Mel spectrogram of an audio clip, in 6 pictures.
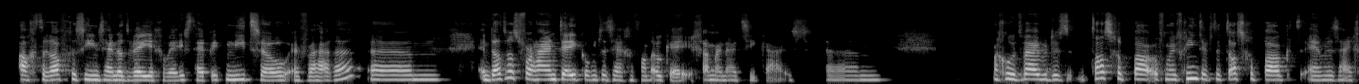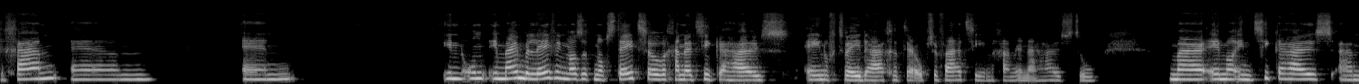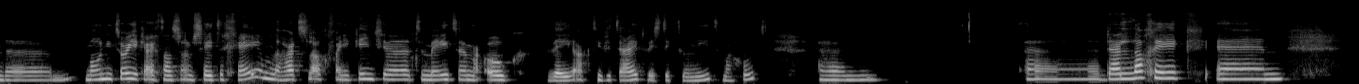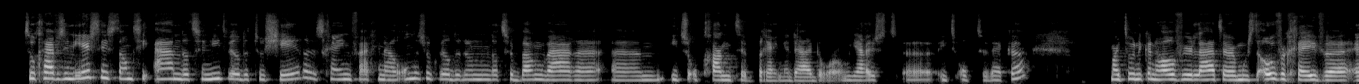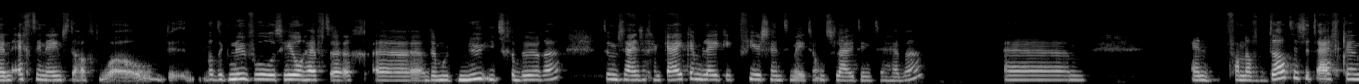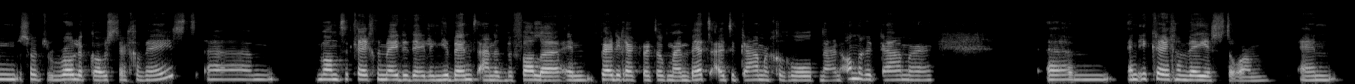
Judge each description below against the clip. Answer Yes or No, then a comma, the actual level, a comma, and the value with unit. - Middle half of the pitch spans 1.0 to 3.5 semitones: Yes, average, 3.1 semitones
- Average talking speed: Yes, average, 175 wpm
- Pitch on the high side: Yes, high, 220 Hz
